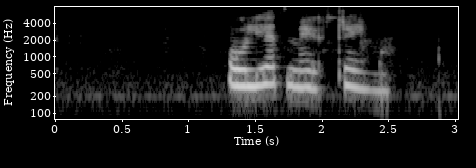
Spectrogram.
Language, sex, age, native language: Icelandic, female, 8, Icelandic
